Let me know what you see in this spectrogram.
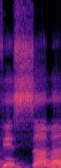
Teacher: فا کو سین کے ساتھ ملائیں گے، یا الف اور لام نہیں پڑھا جاتا، یا الف اور لام پر حرکت نہیں ہے۔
